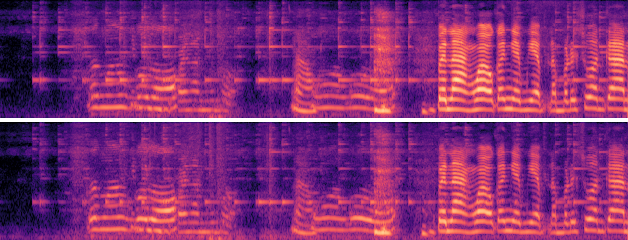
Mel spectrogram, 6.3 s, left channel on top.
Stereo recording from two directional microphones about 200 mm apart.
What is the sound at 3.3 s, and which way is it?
Speech, 40° right (ahead or behind).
